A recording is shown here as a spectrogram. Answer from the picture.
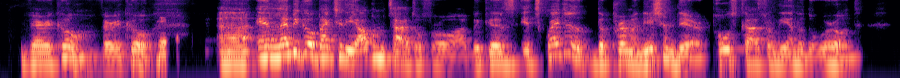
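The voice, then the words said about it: Brazilian accent mixed with Canadian. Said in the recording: “I thought I'd recognize the accent. My wife is Brazilian. ... It doesn't sound like a Toronto accent. ... It's a mix.”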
